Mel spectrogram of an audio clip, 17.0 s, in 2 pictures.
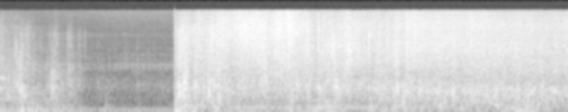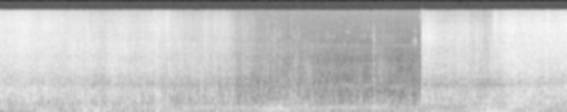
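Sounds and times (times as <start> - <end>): truck engine running low: 0.0 - 17.0
tyres splashing in muddy water: 2.6 - 12.7, 14.8 - 17.0.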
